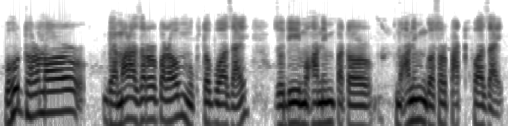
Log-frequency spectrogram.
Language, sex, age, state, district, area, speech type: Assamese, male, 30-45, Assam, Morigaon, urban, spontaneous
